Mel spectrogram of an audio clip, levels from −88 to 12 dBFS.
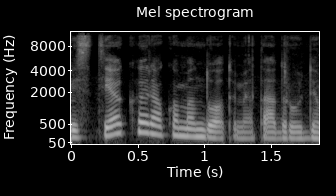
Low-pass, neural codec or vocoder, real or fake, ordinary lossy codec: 10.8 kHz; none; real; Opus, 32 kbps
